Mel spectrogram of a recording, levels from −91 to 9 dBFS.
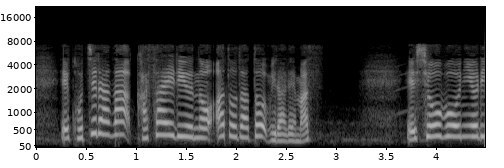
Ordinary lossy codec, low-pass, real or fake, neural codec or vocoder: none; 7.2 kHz; real; none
